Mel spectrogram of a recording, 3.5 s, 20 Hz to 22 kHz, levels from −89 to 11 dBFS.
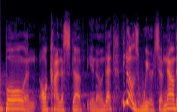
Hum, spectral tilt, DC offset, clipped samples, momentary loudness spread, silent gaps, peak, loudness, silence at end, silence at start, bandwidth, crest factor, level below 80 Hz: none; -5 dB/octave; under 0.1%; under 0.1%; 7 LU; none; -4 dBFS; -23 LUFS; 0 s; 0 s; 11.5 kHz; 18 dB; -52 dBFS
